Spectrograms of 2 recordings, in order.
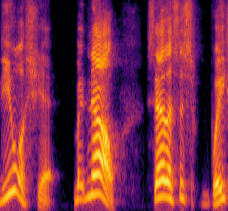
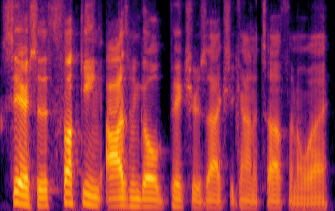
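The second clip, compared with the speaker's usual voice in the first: ordinary talk, nothing marked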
